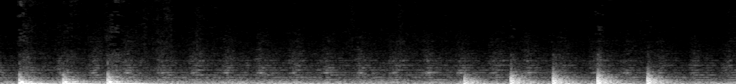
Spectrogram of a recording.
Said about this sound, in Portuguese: Vi se erguer em meio às árvores uma casa branca de dois andares, com uma bela varanda. Uma caixa de correio com o nome Wilmart me deu a certeza que eu precisava para bater na porta.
